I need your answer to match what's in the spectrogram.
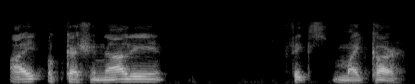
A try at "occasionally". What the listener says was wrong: Good, occasionally.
